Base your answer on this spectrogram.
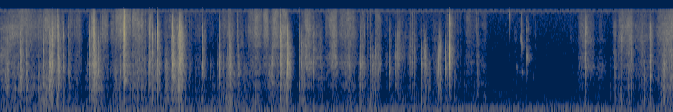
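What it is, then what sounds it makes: Paper phonebook pages. Pages of a large, thick yellow paper phonebook lying open on a wooden table are flipped, and long nails brush lightly across the open page. Bright, crinkly paper rustles and quick flicks come in short bursts, with a quieter stretch of soft rubbing about two-thirds of the way through before the page turning resumes.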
